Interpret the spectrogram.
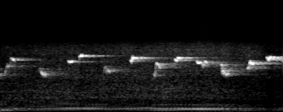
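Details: Sooty-headed bulbul song played to coax silent bulbuls into singing: clear, slurred whistled notes in short bouncing phrases, over a low steady electrical hum.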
